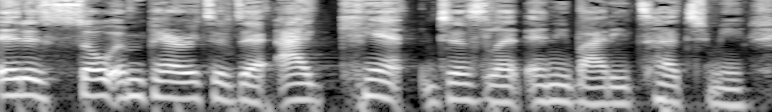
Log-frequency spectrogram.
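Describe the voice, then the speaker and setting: Music plays behind a woman who speaks at a moderate pace with a very deep, low pitch. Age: 40s. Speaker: listener contributor. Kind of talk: recorded testimony.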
